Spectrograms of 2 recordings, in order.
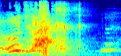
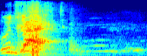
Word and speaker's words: Utrecht: The Peace of Utrecht. That's how you say it, okay? The Peace of Utrecht.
